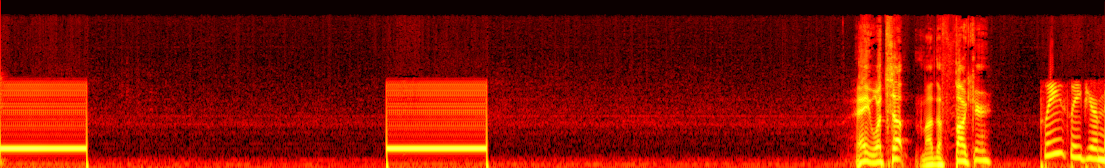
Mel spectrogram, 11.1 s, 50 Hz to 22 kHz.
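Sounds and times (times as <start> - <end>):
buzzy electronic ringing tones of an outgoing phone call: 0.0 - 0.9, 3.9 - 5.0
faint telephone line hiss: 0.0 - 11.0
speech: 8.7 - 11.0.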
